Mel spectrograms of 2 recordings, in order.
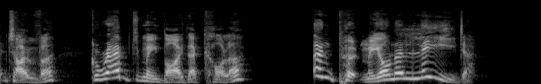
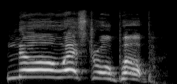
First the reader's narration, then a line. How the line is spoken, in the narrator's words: shouted Marlow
